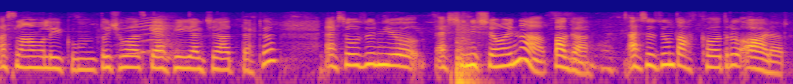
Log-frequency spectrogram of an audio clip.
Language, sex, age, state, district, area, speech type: Kashmiri, female, 18-30, Jammu and Kashmir, Kulgam, rural, spontaneous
